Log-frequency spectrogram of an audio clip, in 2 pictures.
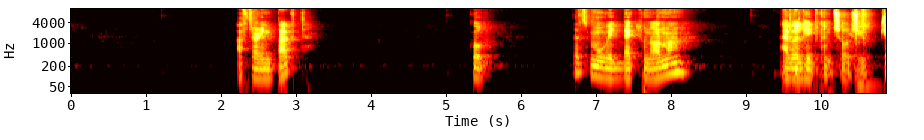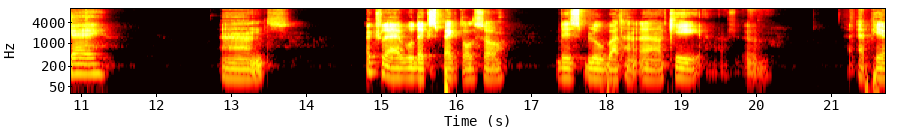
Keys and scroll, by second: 10.3 ctrl+shift+j.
